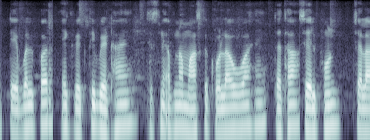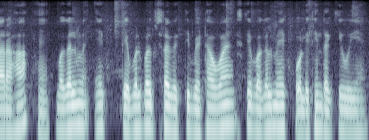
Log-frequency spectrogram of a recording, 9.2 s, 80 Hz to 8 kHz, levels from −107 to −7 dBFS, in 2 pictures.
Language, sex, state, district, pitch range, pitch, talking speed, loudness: Hindi, male, Bihar, Jahanabad, 110-125 Hz, 120 Hz, 235 wpm, -21 LUFS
